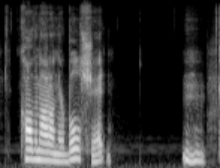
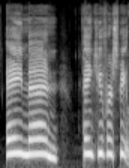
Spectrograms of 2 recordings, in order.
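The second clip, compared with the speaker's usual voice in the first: mock fan comments; 9 semitones higher, 7 dB louder than usual. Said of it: "tons of females commenting".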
